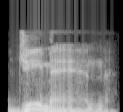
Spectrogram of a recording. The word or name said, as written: G-man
